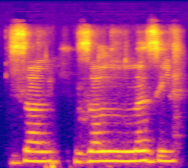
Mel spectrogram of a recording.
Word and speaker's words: الذي: Okay, sister, everything is good, but don't pronounce that with za. This is wrong. الذي. All of them, you make them za. It is actually the wrong sound.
